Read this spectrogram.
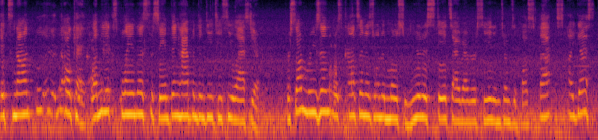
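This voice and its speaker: A woman's voice: steady tone, unhurried. A woman in casual gaming voice chat, bantering in a teasing, mildly sweary way. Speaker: player in a group bus-driving game. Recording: clearly noisy voice chat, vehicle rumble.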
